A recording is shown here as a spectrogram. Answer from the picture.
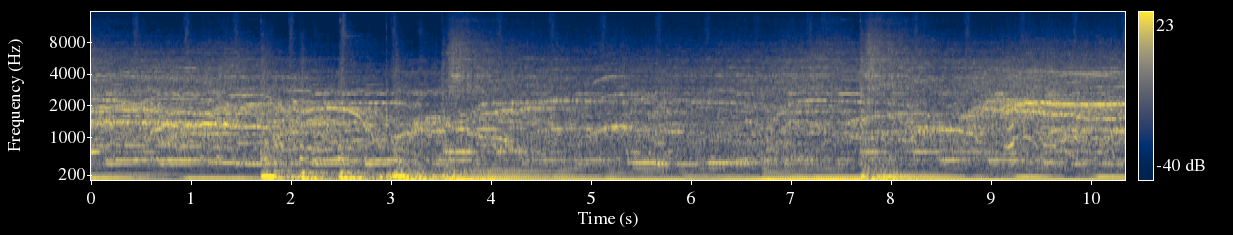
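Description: Live band playing a slow pop song's intro, with held bass notes that change about three seconds in and again near eight seconds, while a crowd screams and whoops over the music.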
